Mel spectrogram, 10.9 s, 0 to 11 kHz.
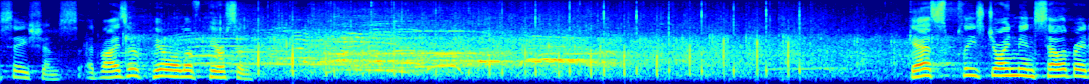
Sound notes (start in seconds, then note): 2.9 audience cheers and applauds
